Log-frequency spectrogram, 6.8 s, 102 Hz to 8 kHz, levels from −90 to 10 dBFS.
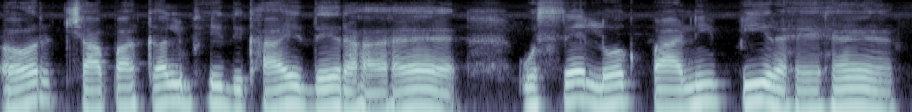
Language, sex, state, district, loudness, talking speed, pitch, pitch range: Hindi, male, Jharkhand, Palamu, -14 LUFS, 115 wpm, 135 Hz, 125-150 Hz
